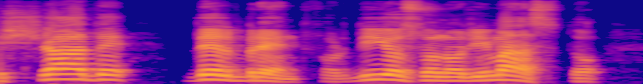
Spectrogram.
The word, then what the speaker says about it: Schade: a sinistra, così come Schade o Scade, credo che si pronunci Schade perché è tedesco il calciatore, 1,85 esterno sinistro, ed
